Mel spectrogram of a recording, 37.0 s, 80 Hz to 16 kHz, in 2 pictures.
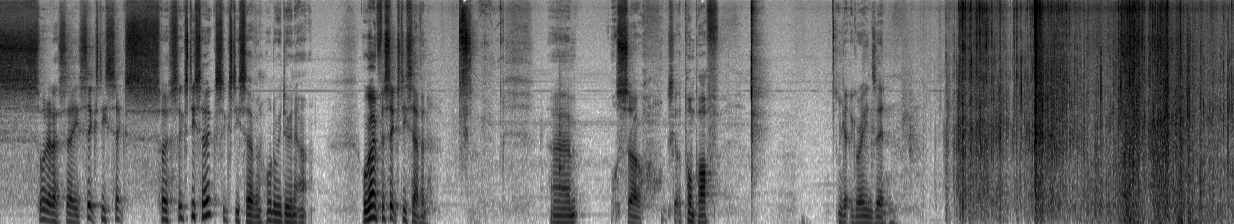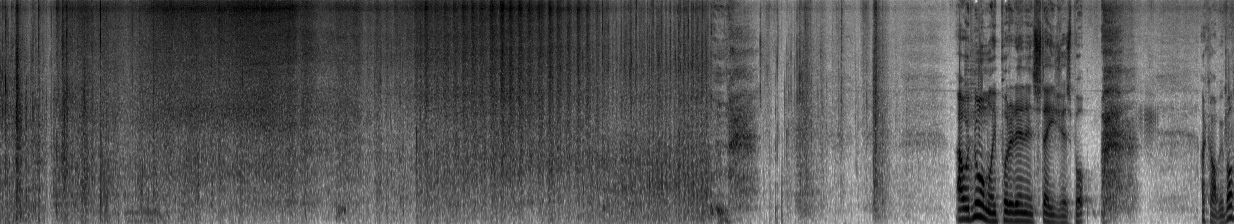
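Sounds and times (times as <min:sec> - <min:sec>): grain pouring into water: 0:14.2 - 0:31.5.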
